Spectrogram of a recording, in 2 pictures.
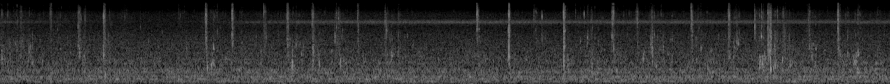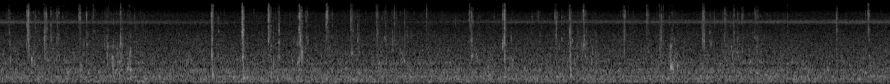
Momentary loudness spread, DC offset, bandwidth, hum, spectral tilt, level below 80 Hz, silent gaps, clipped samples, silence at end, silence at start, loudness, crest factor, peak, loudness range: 6 LU; under 0.1%; 19 kHz; none; -2.5 dB/octave; -60 dBFS; none; under 0.1%; 0 s; 0 s; -35 LUFS; 30 dB; -6 dBFS; 2 LU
